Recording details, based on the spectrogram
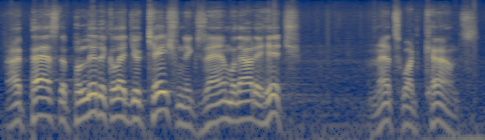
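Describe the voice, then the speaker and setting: An actor playing a smug, insolent young medical intern in an old radio drama, glib and brash. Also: male voice, on the high side, lively intonation, moderate pace, slight background noise, natural voice. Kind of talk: 1950s radio drama acting. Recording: old 1950s radio recording.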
